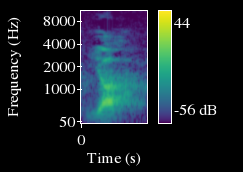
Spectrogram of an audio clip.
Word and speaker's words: Yah: If you have a King James Bible, it's spelled J-A-H, but if the pronunciation of it is just two letters, Yod and He in Hebrew, Yah.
